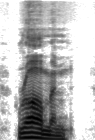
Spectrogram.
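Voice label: "ramen", English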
